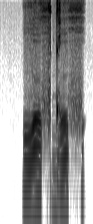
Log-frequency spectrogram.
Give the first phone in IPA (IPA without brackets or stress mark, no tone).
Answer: w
